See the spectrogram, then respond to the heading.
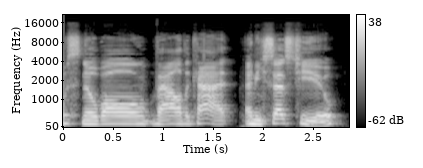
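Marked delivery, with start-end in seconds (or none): none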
